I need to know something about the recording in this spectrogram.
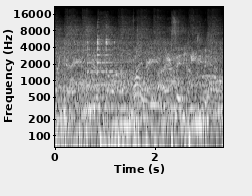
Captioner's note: bell rings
